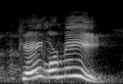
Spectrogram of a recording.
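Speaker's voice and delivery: high, slow and smug. Pretend. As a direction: present yourself as the obvious choice. Selling himself to the client.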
